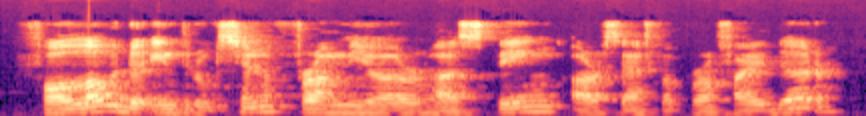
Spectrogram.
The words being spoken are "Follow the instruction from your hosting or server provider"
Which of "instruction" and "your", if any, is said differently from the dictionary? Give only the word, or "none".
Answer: instruction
